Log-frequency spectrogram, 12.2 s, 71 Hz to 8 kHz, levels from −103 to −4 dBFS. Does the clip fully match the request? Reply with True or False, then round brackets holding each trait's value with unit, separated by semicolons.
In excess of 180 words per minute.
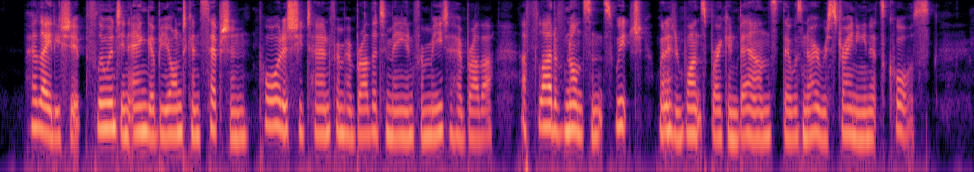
True (195 wpm)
